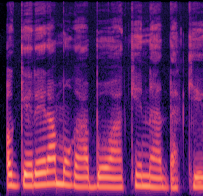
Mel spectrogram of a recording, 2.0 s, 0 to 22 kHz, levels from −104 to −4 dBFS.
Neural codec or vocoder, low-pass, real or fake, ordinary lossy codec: none; none; real; none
